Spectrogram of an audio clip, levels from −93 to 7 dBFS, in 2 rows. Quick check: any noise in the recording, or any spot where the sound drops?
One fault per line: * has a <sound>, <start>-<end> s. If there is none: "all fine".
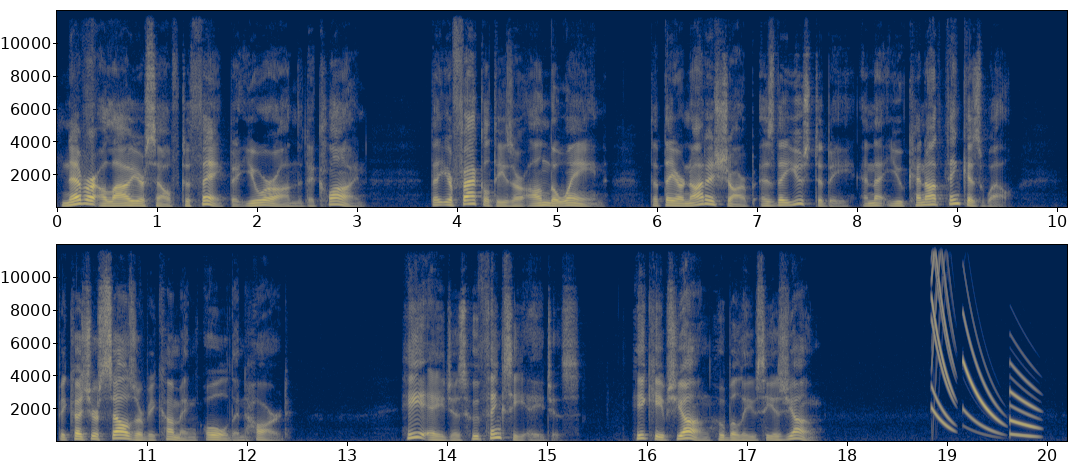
* has a chirp, 18.8-20.0 s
